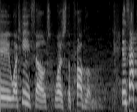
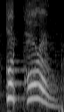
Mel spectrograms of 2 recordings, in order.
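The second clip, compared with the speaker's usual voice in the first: cheerful greeting; 6 semitones higher than usual. Acted. Greets people in street.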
